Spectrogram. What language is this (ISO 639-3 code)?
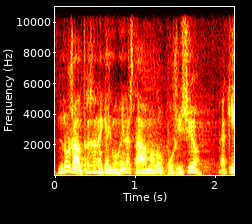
cat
